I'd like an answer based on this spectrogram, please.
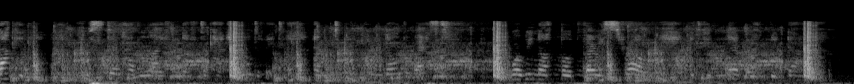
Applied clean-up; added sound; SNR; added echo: none; Sliding door; -3 dB; reverberation time 2.0 s.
